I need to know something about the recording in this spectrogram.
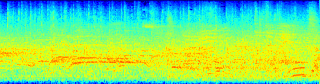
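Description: Echoing indoor futsal game: players and spectators calling out over the general hall noise, with thuds of the ball being kicked and bounced on the court.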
